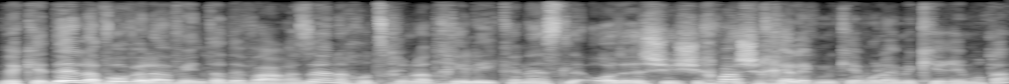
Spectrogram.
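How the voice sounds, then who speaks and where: A man races through his words at a very fast pace, his pitch swinging very widely. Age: young. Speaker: podcast host. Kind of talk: solo podcast monologue.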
